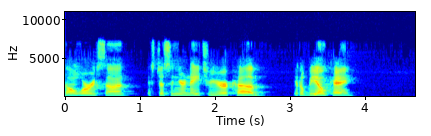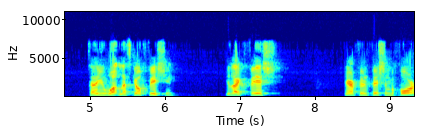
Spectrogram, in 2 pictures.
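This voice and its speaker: A man's put-on character voice, high in pitch and drawling, at a moderate pace with long, frequent pauses. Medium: solo performance. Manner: folksy drawl, starts with "well".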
